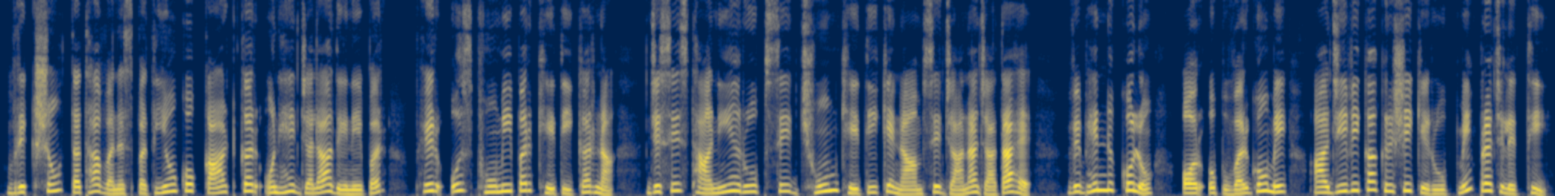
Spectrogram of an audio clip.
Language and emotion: Hindi, neutral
